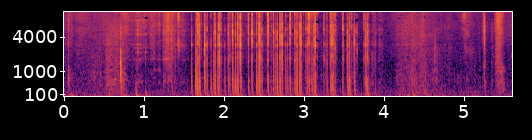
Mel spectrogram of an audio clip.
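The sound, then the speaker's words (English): Fingers tap on a wooden object from an agriculture class, making many quick, light, dry clicks in irregular bursts, with soft scratchy handling noise in between. Faint, with no talking. “Then we have another wooden thing from Ag.”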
